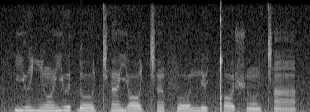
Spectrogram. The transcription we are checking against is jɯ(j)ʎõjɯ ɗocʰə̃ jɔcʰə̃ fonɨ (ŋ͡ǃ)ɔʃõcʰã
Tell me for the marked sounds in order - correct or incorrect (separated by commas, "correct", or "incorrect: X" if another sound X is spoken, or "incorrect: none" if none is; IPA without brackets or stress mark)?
incorrect: none, incorrect: ǃ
